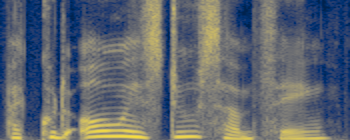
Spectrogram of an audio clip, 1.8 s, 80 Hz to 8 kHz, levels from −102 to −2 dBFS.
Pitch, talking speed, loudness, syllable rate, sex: 245 Hz, 170 wpm, -15 LUFS, 4.9 syllables/s, female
